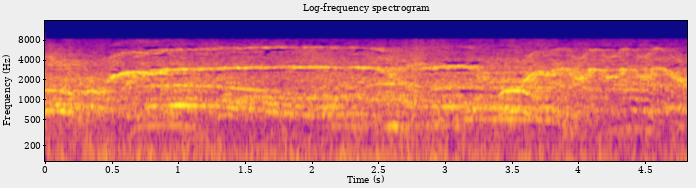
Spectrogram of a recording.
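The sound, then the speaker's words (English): A large crowd shouts and cheers continuously and loudly in praise of Jesus, with overlapping whoops and high voices rising and falling across the whole stretch. “We're not shouting because of a football team. We're shouting because of Jesus.”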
